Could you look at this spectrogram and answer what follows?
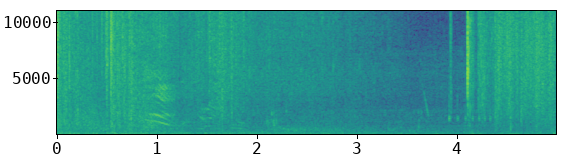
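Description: Starfield turret gunfire booms and crackles in rapid bursts through a loud, dense game mix, with sharp reports near the start and again toward the end.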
